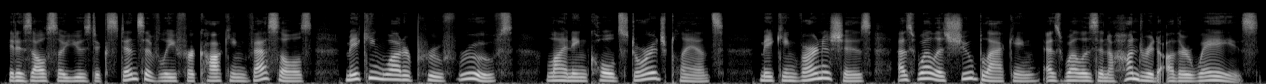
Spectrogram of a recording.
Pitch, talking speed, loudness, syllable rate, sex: 185 Hz, 140 wpm, -20 LUFS, 4.4 syllables/s, female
